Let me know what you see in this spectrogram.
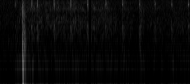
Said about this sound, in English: And then when I got back in my car, it just wouldn't start. And then it started ticking on the dashboard.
